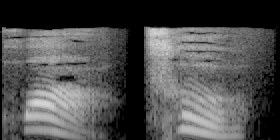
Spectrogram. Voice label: "hua4ce4", chinese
